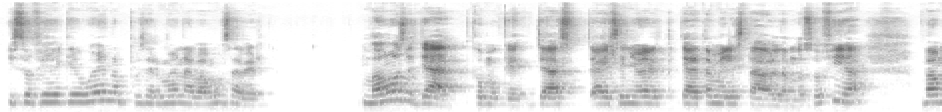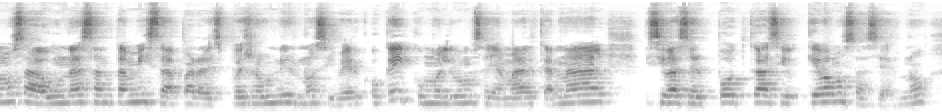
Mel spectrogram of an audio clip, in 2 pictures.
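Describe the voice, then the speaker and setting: A woman tells a personal faith story casually, acting out what others said. Her voice sits a little high. The room around her is echoey. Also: brisk. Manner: lively storytelling, quoting others. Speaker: guest sharing testimony.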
